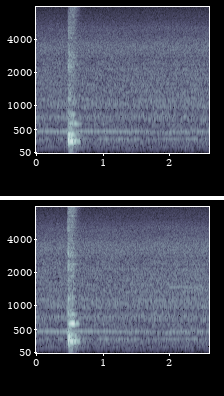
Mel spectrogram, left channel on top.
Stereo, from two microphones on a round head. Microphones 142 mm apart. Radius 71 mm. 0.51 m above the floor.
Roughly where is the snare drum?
Right.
